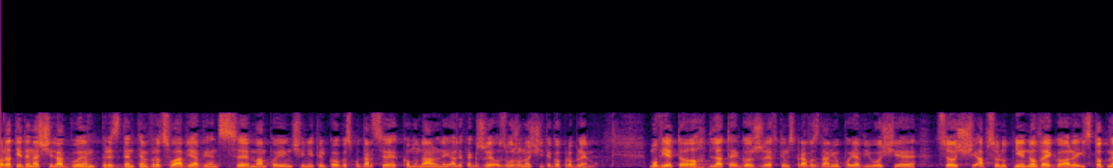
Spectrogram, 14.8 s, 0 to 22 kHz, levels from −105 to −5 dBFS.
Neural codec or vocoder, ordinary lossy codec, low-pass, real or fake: vocoder, 22.05 kHz, 80 mel bands, Vocos; MP3, 64 kbps; 7.2 kHz; fake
